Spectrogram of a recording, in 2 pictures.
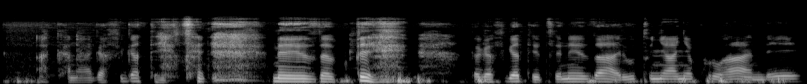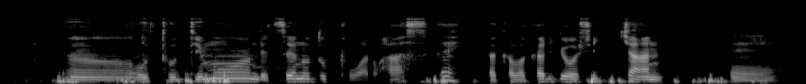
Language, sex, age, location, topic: Kinyarwanda, male, 25-35, Musanze, agriculture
